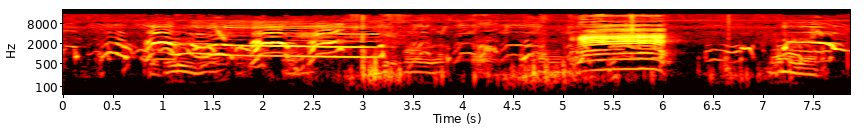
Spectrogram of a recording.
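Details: A litter of 23-day-old Mudhol Hound puppies whimpering, their thin looping cries overlapping, with one long, louder, strained wail in the middle before the whines resume.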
